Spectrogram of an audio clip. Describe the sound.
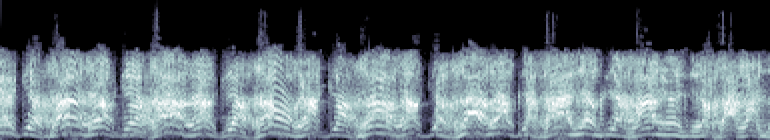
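A voice imitates Donald Duck saying 'Hail Hitler' from a satirical propaganda cartoon, sputtering in a raspy, nasal, quacking babble that runs continuously and loudly with a rapid warbling rhythm.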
